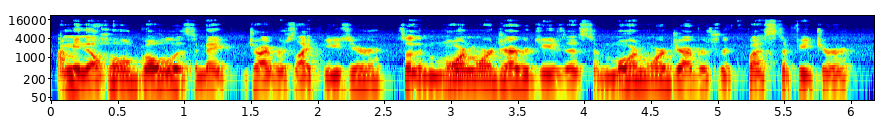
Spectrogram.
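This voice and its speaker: A man's voice: medium pitch, a little fast. A young man with a mid-range voice talks casually to the camera, walking through a phone app. His talk is loose and conversational, full of "you know" and "what have you." He is recorded close up indoors. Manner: conversational, filler-heavy, lots of "you know". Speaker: dispatcher and app promoter.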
